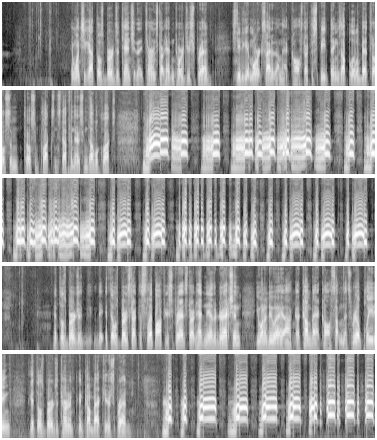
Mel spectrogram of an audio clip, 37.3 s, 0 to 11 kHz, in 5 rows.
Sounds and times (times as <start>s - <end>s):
Speech: 1.4s - 9.7s, 23.4s - 32.5s
Honk: 10.3s - 22.2s, 33.1s - 37.3s.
